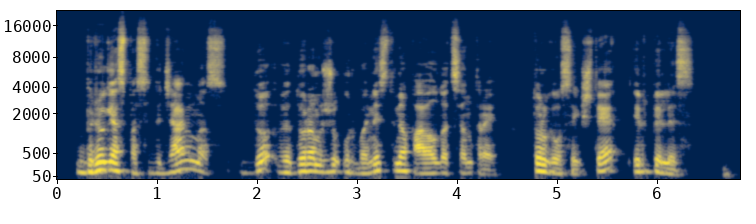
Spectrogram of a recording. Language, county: Lithuanian, Vilnius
